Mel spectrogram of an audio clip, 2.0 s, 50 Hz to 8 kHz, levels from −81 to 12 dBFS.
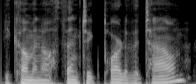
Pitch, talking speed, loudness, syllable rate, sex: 110 Hz, 215 wpm, -17 LUFS, 5.8 syllables/s, male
